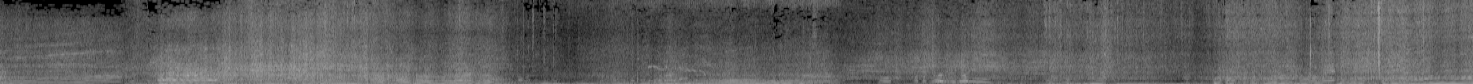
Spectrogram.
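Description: A rally car engine roars and revs hard, rising and falling in pitch as gears change.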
